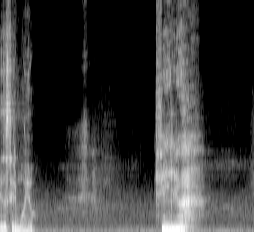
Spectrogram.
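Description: A middle-aged woman speaks tearfully in short, broken phrases close by.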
